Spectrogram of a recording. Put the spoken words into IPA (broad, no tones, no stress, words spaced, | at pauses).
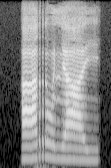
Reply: aro lʲaj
